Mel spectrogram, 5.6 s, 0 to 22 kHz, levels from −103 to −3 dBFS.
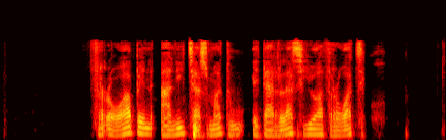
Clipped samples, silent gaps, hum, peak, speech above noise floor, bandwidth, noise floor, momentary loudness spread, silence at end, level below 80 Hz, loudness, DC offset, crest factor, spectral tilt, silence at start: under 0.1%; none; none; -20 dBFS; over 51 dB; 8 kHz; under -90 dBFS; 11 LU; 1.05 s; -68 dBFS; -38 LUFS; under 0.1%; 22 dB; -4 dB/octave; 1.1 s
